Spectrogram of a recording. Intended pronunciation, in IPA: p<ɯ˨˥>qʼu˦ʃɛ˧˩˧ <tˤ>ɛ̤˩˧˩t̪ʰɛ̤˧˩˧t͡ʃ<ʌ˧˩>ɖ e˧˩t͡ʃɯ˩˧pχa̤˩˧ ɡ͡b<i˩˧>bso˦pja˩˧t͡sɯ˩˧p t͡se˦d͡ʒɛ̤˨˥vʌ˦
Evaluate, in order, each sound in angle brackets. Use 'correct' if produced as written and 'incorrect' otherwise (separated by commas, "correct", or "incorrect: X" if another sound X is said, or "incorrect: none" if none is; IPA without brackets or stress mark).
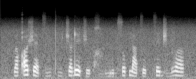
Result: correct, incorrect: t͡s, incorrect: ʌ˨˥, correct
